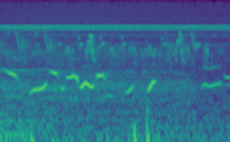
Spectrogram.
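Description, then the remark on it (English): Gibbons call from a distant stand of forest, heard from a roadside stop where the forest has been burnt away. There is a series of rising and sliding whoops repeating every half second or so, over scattered high chirps and a steady, thin insect whine. “In a distant stand of forest, we hear gibbons.”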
